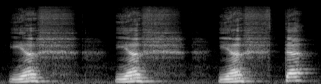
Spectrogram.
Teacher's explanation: الفاء مخرج ضعيف وخاصه لما يكون ساكن فلازم انا اجيب الهواء واجيب الصوت حتى اسمع لانه جريان للصوت فيها رخاوه وجريان للنفس مهموسه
